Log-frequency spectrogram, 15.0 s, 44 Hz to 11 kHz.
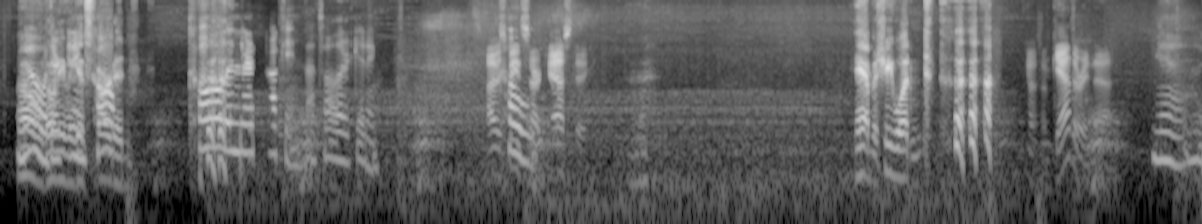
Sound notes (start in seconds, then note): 11.6 laughing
